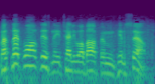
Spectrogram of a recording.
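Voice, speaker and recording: High-pitched 1930s American newsreel-style male narrator. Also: lively intonation, fairly quick, a little hiss or hum. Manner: formal, grandiose announcer delivery. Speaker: documentary narrator. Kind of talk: 1930s promotional film narration, scripted. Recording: dull vintage 1930s film soundtrack, music. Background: orchestral music.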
